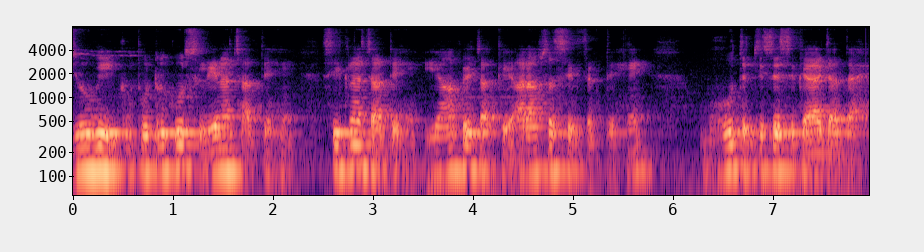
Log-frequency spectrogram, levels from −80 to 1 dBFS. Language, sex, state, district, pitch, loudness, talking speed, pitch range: Hindi, male, Odisha, Sambalpur, 115 Hz, -18 LUFS, 190 wpm, 110-120 Hz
